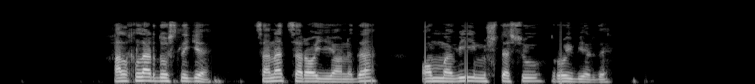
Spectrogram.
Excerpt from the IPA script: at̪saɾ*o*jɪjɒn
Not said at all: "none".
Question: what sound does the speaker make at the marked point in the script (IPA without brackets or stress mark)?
ɒ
